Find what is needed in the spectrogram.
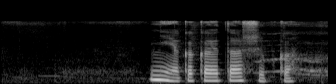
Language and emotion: Russian, neutral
